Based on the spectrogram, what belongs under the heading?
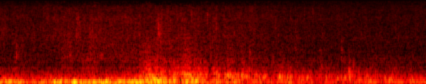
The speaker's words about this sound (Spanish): Explosión. Estallido en la ciudad condal. Rugido entre compras de supermercado de un domingo rutinario.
